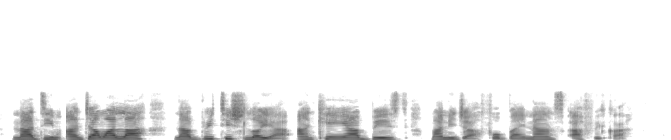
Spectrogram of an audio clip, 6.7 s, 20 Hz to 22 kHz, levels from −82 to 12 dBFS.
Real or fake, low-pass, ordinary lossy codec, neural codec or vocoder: real; none; none; none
